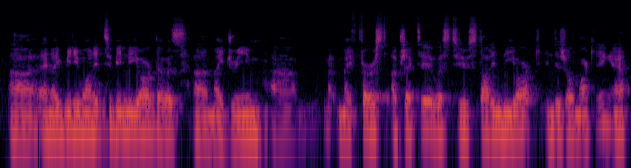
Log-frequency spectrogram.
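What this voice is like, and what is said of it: French accent. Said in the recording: “I'm French, as you can tell by the accent”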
